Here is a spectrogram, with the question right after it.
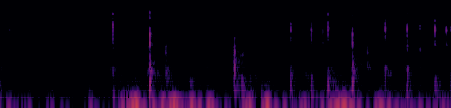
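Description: A compact RGB-lit mechanical keyboard with a translucent plastic case and plastic keycaps, sitting on a desk, is typed on steadily with the bare fingertips of both hands. After about a second of near quiet, a stream of short, crisp key clicks begins, each with a deep thock underneath and a bright tick on top that stops almost at once.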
